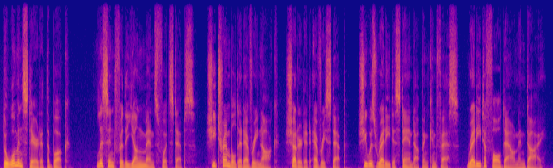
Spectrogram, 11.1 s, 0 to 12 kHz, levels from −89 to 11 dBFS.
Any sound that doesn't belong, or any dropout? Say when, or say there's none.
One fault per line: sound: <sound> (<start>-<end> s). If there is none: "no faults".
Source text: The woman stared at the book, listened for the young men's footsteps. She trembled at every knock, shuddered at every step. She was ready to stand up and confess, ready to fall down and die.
no faults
